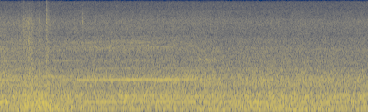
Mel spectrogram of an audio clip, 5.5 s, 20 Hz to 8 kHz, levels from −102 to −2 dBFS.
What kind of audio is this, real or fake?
real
